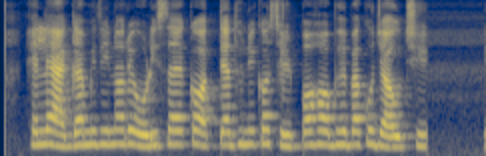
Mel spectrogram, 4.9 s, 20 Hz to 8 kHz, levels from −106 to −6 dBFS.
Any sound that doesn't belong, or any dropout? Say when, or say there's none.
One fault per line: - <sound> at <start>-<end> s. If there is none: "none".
none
